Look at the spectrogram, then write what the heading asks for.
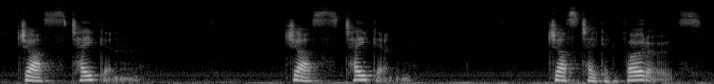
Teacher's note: when there are 2 t sounds like this next to each other, the first t tends to be dropped. So instead of just taking, this becomes just taken. · Now, 'just' ends with the 't' sound, and 'takin'' starts with the same sound, 't'. And when there are two T sounds like this next to each other, the first 't' tends to be dropped.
